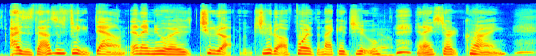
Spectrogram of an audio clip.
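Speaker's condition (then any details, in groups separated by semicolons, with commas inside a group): Parkinson's disease; deep brain stimulation surgery; no tremor at present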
